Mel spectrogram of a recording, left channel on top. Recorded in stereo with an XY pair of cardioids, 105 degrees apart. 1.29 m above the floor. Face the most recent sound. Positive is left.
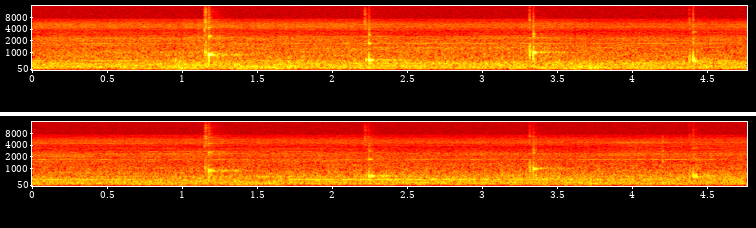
turn(degrees=50)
